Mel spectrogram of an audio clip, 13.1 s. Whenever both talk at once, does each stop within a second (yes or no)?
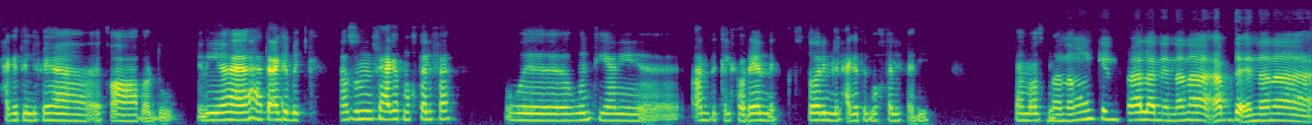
yes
